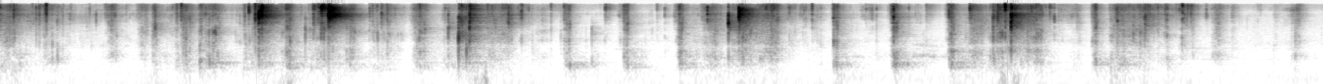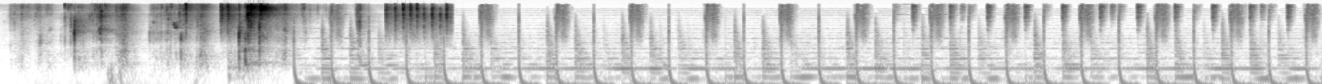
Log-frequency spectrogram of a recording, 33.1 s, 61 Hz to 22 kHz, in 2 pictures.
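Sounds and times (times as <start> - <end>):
crunchy slime crackling and squishing: 0.0 - 22.2.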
